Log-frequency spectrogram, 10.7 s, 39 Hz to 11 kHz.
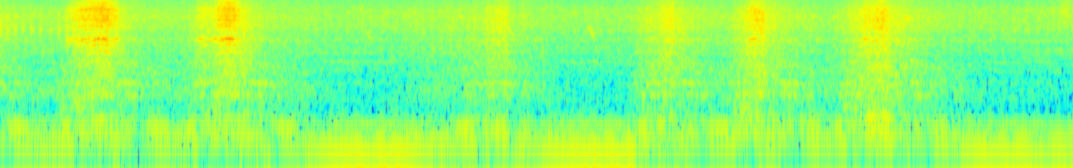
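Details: GT 3.2 V6 petrol on a sub-zero very cold start: low wavering buzz, uneven revs and poor throttle response.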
